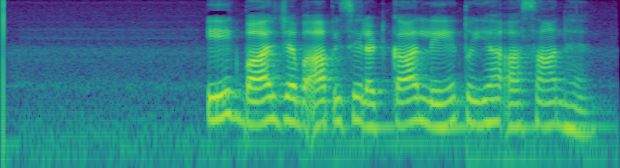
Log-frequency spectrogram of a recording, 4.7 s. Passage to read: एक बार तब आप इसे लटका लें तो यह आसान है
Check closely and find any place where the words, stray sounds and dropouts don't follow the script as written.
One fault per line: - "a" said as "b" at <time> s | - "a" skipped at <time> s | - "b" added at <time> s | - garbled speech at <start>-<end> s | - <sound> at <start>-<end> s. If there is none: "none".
- "तब" said as "जब" at 2.1 s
